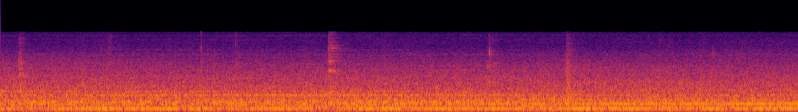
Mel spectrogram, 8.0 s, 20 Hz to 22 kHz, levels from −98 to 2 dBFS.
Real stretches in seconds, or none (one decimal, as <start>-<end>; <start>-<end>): 0.0-8.0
